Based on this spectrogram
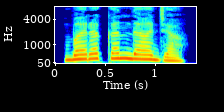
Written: ಬರಕಂದಾಜ

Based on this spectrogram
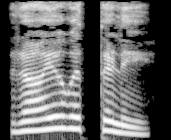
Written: ರಾಯವತ್ತಳೆ

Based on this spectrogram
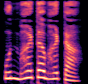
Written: ಉದ್ಭಟಭಟ

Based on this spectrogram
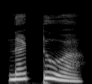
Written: ನಡುವು

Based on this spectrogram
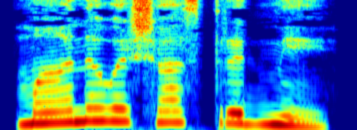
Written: ಮಾನವಶಾಸ್ತ್ರಜ್ಞೆ

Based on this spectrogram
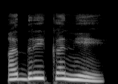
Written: ಅದ್ರಿಕನ್ಯೆ

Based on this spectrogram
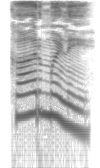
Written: ಘೋರಾಮ್ಲಿ

